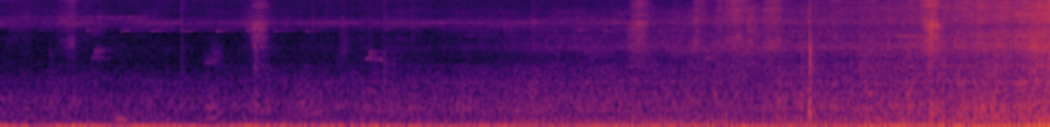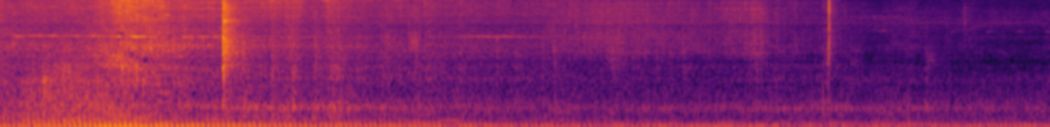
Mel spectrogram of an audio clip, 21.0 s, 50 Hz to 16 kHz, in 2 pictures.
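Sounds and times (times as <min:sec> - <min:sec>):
passing vehicle engine rumble: 0:00.0 - 0:21.0.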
